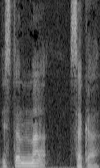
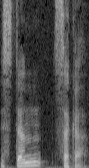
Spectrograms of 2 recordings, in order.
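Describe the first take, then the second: First: An a vowel follows the m sound. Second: No vowel follows the m sound. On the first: The speaker calls it wrong. "It wasn't istamma-saka" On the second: The speaker calls it right. "It was istamsaka"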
